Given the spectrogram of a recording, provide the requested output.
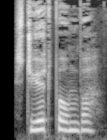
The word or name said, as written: styrtbomber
